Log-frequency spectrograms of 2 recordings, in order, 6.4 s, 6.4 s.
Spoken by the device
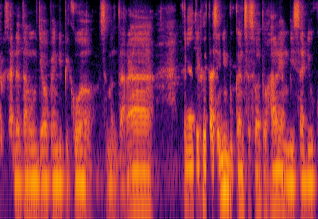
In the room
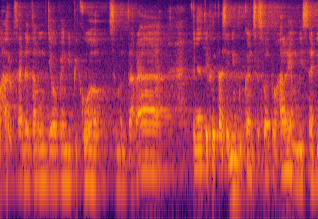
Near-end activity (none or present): none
